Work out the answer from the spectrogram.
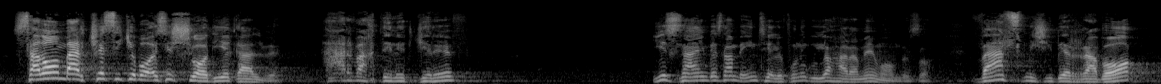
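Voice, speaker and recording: A man preaching a sermon, swinging from shouted exhortation to soft, hushed storytelling. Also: sits high. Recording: long hall reverb.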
